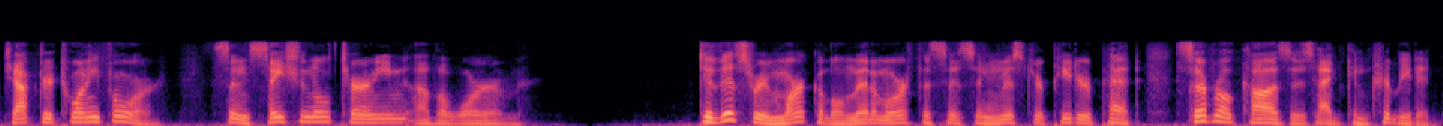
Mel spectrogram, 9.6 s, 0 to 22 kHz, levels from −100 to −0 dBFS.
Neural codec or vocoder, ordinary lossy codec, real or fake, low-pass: codec, 16 kHz, 2 kbps, FreqCodec, larger model; AAC, 48 kbps; fake; 5.4 kHz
